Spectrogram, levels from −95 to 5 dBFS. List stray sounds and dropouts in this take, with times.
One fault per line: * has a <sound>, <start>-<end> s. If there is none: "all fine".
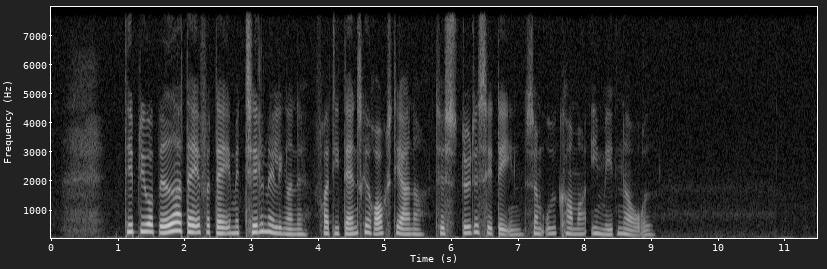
all fine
